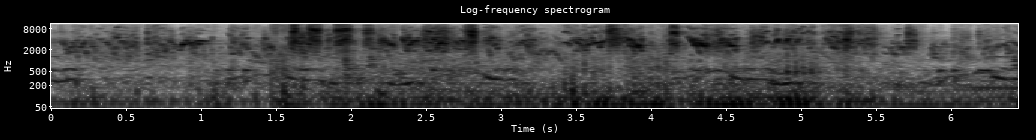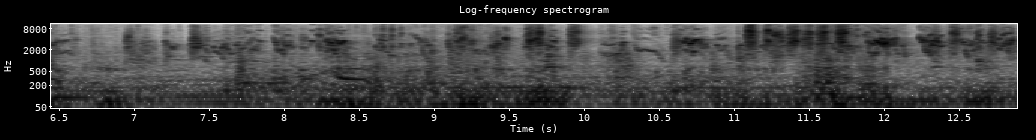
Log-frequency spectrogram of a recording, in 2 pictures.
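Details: Budgerigar colony in full chorus, a continuous wash of buzzy, scratchy warbles and short squawks, with several faint low sliding notes mixed in.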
